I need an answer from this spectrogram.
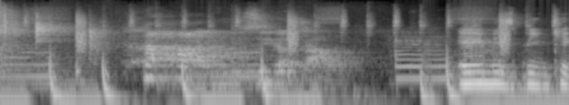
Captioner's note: laughs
